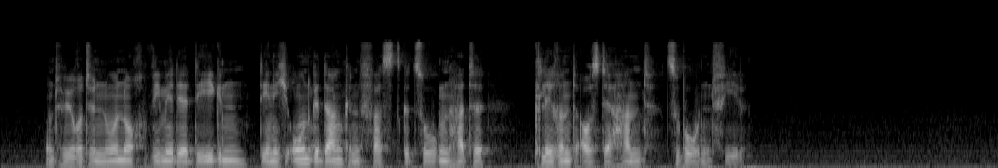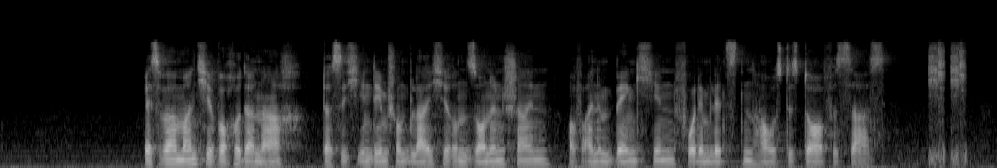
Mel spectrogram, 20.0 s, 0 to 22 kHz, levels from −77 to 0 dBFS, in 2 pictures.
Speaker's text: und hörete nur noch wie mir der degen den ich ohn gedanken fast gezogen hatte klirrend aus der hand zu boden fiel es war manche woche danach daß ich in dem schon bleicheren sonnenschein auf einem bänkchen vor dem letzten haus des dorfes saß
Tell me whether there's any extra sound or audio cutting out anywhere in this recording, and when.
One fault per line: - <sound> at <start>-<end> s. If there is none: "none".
- laugh at 19.3-19.7 s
